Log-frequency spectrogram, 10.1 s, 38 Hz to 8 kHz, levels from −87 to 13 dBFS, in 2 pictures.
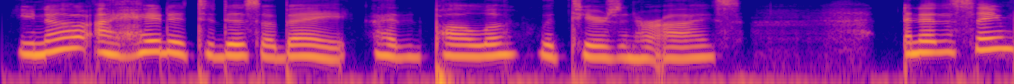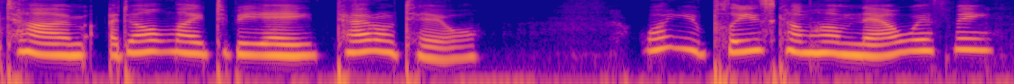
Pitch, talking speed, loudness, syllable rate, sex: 265 Hz, 200 wpm, -16 LUFS, 5.1 syllables/s, female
